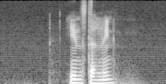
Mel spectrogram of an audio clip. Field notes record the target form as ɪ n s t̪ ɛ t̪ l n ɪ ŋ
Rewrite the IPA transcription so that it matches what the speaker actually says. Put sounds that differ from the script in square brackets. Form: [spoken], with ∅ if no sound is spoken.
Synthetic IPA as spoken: ɪ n s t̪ ɛ [∅] l n ɪ ŋ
